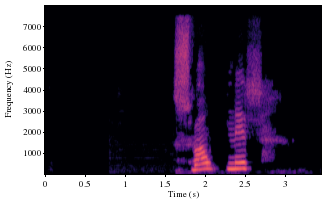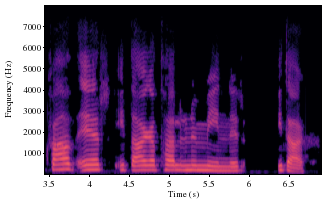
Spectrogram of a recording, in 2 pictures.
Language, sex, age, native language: Icelandic, female, 30-39, Icelandic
